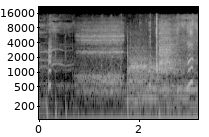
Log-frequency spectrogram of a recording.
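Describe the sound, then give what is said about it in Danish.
A loud gasping exhale after holding the breath: a few short breathy catches, then a long rush of breath pushed out, growing slightly noisier toward the end, with no talking. “Husk at puste ud. Og dig, …, du er helt blå i hovedet lige nu.”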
